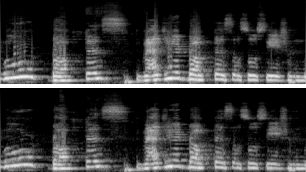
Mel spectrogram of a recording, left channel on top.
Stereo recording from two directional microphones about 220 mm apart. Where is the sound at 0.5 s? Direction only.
25° left (ahead or behind).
